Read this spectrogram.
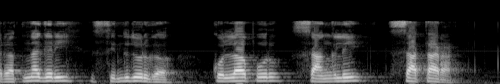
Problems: none marked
